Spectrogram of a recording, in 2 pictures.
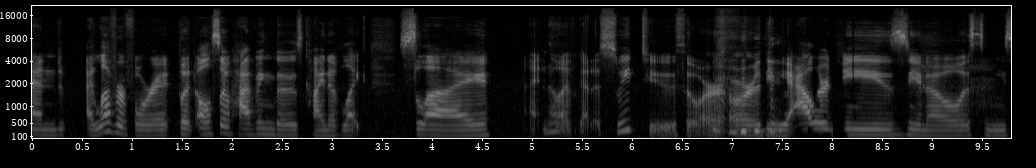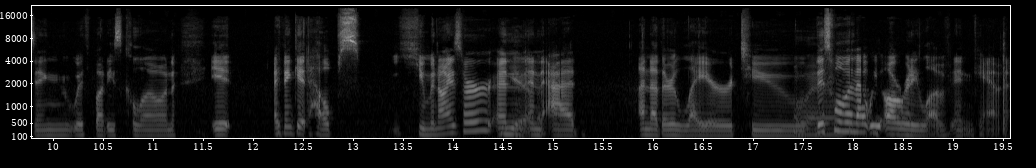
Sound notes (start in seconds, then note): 3.9 in a Vespa voice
